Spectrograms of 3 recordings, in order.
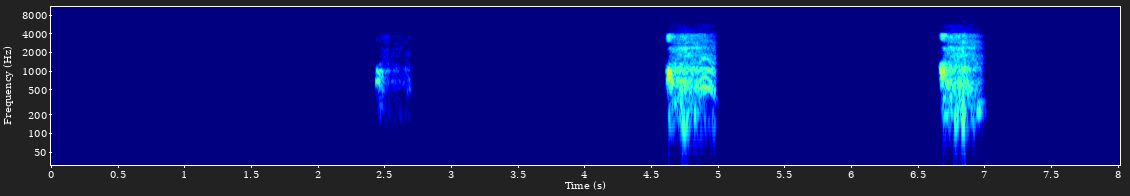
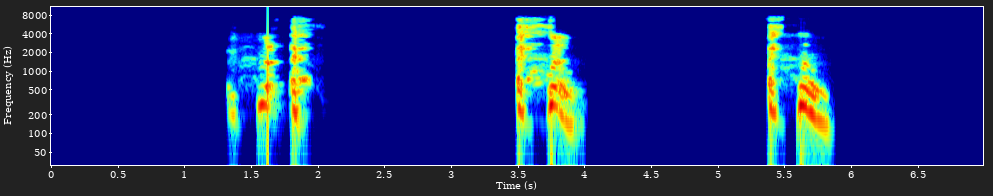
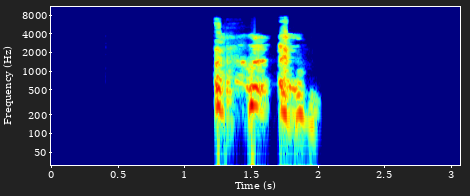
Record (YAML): exhalation_length: 8.0 s
exhalation_amplitude: 2438
exhalation_signal_mean_std_ratio: 0.19
three_cough_length: 7.0 s
three_cough_amplitude: 31058
three_cough_signal_mean_std_ratio: 0.28
cough_length: 3.1 s
cough_amplitude: 28204
cough_signal_mean_std_ratio: 0.28
survey_phase: beta (2021-08-13 to 2022-03-07)
age: 45-64
gender: Male
wearing_mask: 'No'
symptom_sore_throat: true
symptom_headache: true
smoker_status: Current smoker (e-cigarettes or vapes only)
respiratory_condition_asthma: false
respiratory_condition_other: false
recruitment_source: Test and Trace
submission_delay: 2 days
covid_test_result: Positive
covid_test_method: RT-qPCR
covid_ct_value: 22.2
covid_ct_gene: N gene
covid_ct_mean: 22.6
covid_viral_load: 39000 copies/ml
covid_viral_load_category: Low viral load (10K-1M copies/ml)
